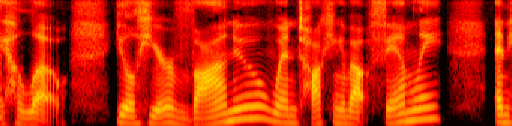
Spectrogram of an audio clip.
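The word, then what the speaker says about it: whānau: You'll hear vanu when talking about family. And here's a key tip. In Māori, the WH is pronounced like an F, so it's whanau.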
